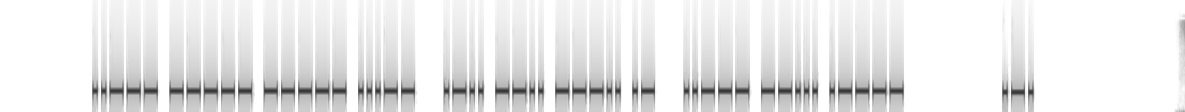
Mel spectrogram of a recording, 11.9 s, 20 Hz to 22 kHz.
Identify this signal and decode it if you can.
Morse code, heard as a keyed tone, about 28 wpm, 700 Hz. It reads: 2003 LZ8A 271 R
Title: Worked All Europe DX Contest - QTC Exchange - 28wpm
